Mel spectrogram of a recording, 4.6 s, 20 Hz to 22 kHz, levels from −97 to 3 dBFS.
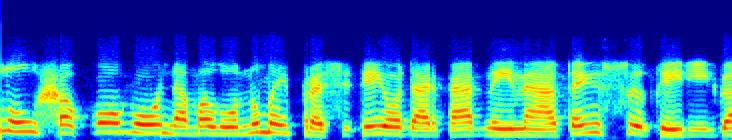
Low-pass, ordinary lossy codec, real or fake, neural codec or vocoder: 7.2 kHz; Opus, 32 kbps; fake; codec, 16 kHz, 4 kbps, X-Codec, HuBERT features, trained on LibriSpeech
